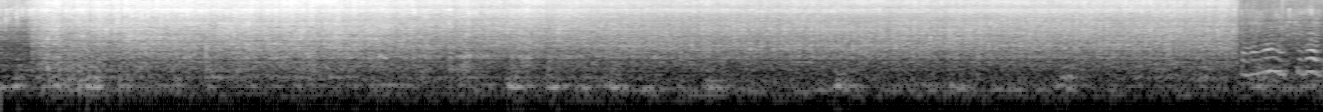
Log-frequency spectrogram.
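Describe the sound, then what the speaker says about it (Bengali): Tomato, bay leaf and spices hitting hot oil in a pan while cooking Bengali food: a loud, steady broadband sizzle that runs nearly the whole time, close up, with a brief change near the end. "কোচানো টমেটো দিয়ে তেজপাতা এরকম মশলাটা আমি দিয়ে দিচ্ছি।"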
